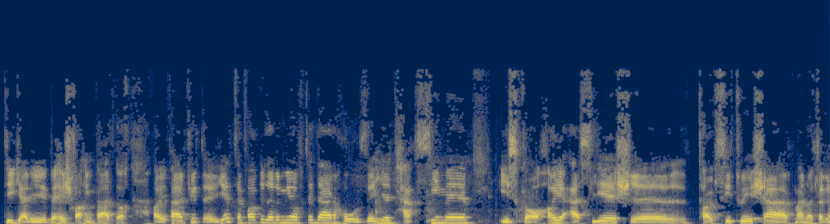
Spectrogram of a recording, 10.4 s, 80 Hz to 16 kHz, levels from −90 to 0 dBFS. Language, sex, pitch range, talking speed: Persian, male, 120-155 Hz, 115 wpm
